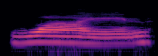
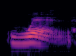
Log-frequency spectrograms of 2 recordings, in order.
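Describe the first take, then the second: First: The vowel is a long i sound. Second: The vowel is a short i sound. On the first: "we are going to use a long I" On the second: "we are going to pronounce the vowel as a short vowel"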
